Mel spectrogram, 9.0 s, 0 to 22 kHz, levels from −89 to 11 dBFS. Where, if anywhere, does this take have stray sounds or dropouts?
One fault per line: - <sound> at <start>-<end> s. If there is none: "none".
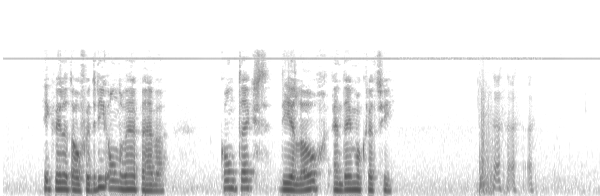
- laugh at 7.1-8.1 s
